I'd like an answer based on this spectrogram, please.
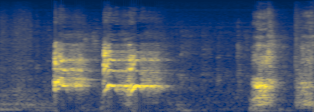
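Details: A young Weimaraner puppy harassing an older Weimaraner to take her better bed gives sharp, harsh barks broken by a rougher, drawn-out growling yelp.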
